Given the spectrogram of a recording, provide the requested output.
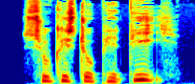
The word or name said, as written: suggestopædi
